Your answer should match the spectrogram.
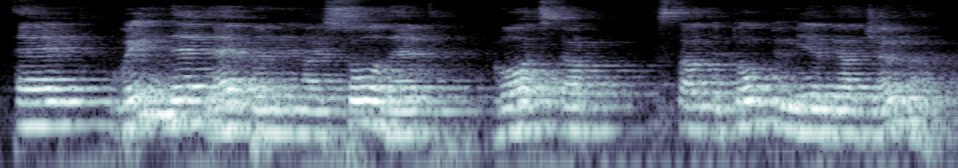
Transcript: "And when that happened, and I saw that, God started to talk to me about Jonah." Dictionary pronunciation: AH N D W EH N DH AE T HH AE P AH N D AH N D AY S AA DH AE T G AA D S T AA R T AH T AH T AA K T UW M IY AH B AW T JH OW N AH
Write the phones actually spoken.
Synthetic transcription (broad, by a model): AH N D W EH N DH AE T HH AE P AH N D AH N AY S AA DH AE T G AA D S T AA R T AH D T AA K T UW M IY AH B AW T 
